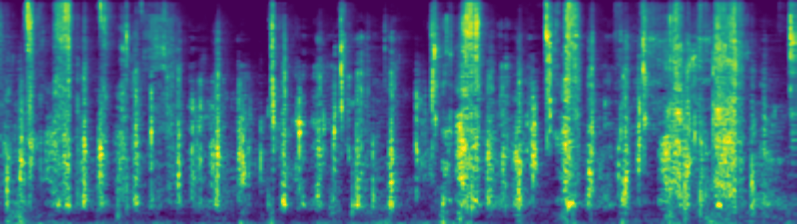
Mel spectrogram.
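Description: Close-miked eating sounds: glass noodles being slurped and chewed, with a quick run of wet mouth clicks and smacks.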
